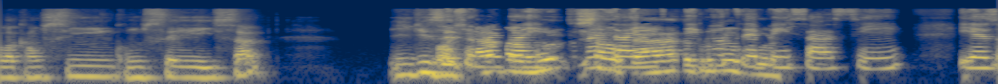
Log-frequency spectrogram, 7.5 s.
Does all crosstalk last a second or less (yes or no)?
no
